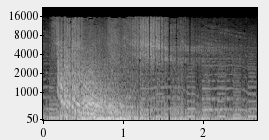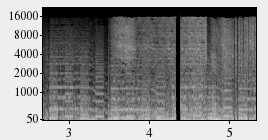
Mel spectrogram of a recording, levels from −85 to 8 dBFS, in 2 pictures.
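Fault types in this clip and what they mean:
Bluetooth stall: at 4.33 s the sound drops to silence for about 66 ms and then resumes, most likely because the wireless buffer ran dry waiting on delayed packets.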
